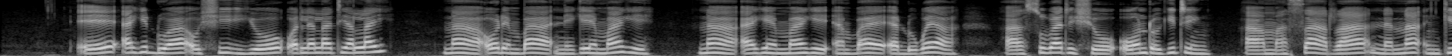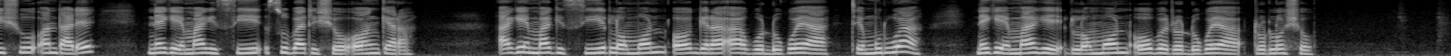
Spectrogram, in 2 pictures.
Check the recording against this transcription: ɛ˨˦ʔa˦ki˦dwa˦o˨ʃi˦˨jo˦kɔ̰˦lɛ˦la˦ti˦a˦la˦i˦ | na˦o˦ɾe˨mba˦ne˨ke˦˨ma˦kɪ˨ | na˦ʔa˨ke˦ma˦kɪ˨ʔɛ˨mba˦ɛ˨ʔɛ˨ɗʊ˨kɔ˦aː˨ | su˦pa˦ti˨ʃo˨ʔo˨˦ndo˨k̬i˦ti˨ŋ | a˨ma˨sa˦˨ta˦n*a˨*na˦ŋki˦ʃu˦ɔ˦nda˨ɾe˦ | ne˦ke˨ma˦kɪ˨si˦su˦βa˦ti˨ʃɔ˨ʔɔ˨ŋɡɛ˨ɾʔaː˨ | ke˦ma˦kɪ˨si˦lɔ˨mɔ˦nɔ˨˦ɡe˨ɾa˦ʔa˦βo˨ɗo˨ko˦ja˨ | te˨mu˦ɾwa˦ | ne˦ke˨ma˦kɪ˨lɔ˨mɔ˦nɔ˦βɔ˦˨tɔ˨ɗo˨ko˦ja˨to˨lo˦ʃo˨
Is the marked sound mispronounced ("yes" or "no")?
yes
